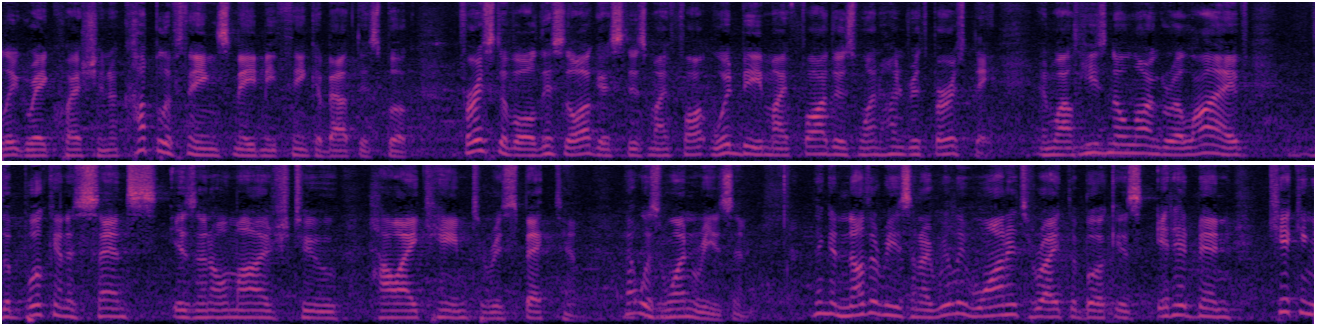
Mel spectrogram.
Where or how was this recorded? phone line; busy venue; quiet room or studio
busy venue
